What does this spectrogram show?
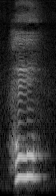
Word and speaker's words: who: Example, simple, who, whoever, whole. No sound of W. Letter X. It is silent at the end of a word derived from French.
